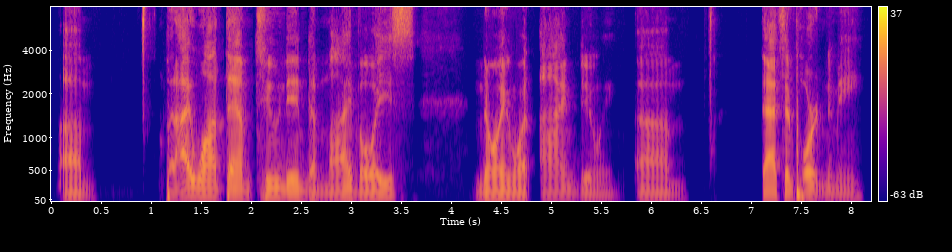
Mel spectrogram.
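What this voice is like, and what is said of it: Deeper voice, sounds like a cold. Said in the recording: “deep voice ... It's a little deeper than normal because I have a cold.”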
